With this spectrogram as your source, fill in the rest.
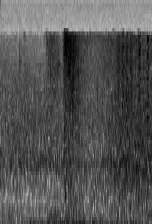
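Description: An explosion bursts as a goal is scored in a video game.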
